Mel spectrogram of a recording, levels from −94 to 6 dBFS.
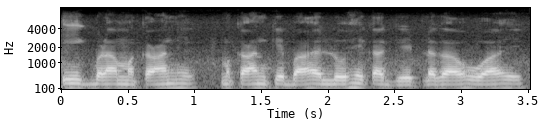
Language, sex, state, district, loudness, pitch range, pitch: Hindi, male, Uttar Pradesh, Lalitpur, -12 LUFS, 105-110 Hz, 110 Hz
